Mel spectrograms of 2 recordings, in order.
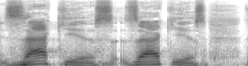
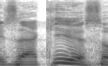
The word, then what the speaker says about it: Zacchaeus: But if you hear me say his name today, I'm going to call it the old Ozark way, Zacchaeus, okay? And there's multiple ways you can actually pronounce that.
